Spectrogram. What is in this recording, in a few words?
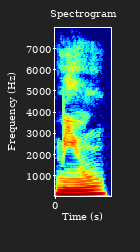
"niu5", taiwanese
